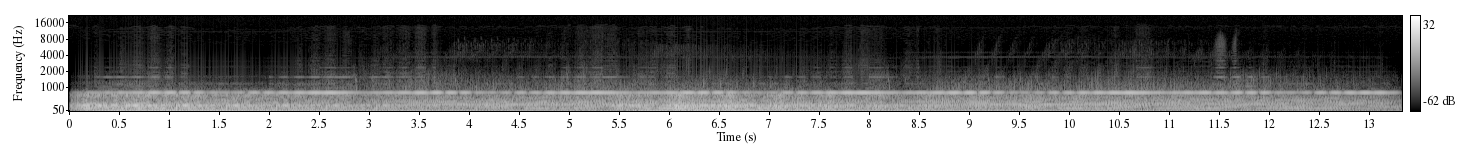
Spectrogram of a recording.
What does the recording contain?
sinusmorph1-90bpm
High an low pads and drones mixed in a nice texture.Ambient texture. 90 bpm 4/4. Duration: 5 bars.
ambient, textures, drone, pad, synth, envirement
